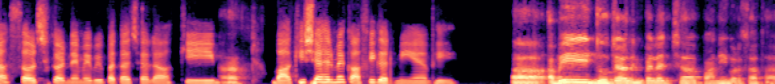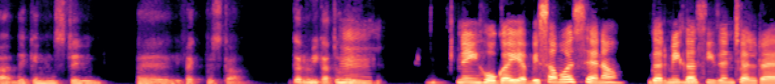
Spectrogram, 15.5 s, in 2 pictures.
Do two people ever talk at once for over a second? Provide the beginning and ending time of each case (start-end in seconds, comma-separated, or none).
none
